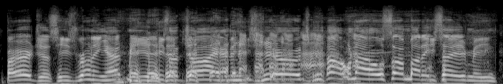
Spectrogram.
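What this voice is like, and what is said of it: Poor imitation of a sports commentator. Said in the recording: “That's the worst Ray Warren impersonation. ... It started out pretty good.”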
